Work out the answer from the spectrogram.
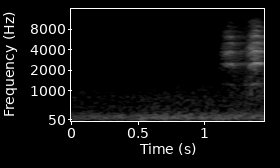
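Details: Peregrine falcon adults at a nest ledge on Mount Tom, western Massachusetts, in 2015 circle overhead in full attack mode as a person climbs to their chicks; one gives a harsh, grating alarm burst after a second of quiet with a low background rumble.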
